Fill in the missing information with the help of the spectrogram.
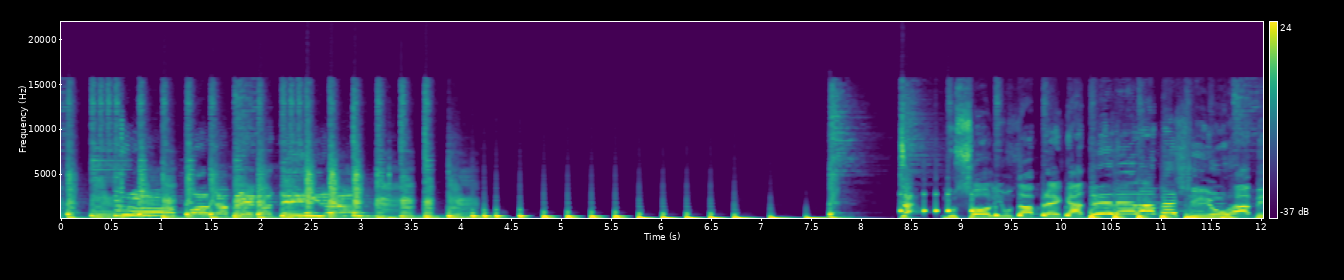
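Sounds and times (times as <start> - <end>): pitched drum hits: 4.0 - 9.0.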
